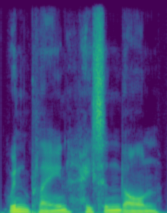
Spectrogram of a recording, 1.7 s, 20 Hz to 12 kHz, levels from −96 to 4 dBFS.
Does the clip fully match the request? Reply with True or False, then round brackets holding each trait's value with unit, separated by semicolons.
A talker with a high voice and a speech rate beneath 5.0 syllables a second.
False (100 Hz; 4.7 syllables/s)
